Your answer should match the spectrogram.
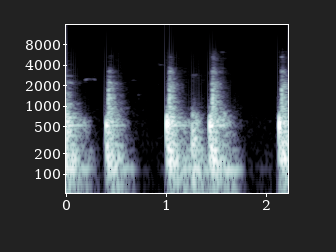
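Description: Dry-erase marker writing on a whiteboard: a quick run of about six short taps and strokes of the tip against the board.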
